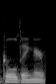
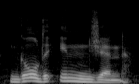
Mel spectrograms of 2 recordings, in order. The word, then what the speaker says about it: Goldingen: Well, I know it's not Goldinger, but it's Goldingen. Goldingen.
